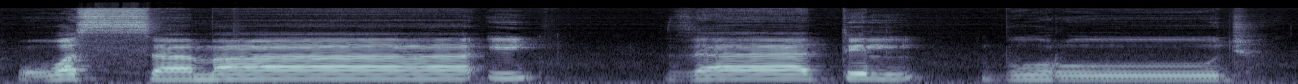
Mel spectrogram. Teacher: تا کو یا لام میں ملائیں گے، الف سائلنٹ۔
